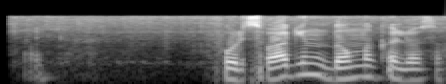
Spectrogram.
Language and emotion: Russian, neutral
